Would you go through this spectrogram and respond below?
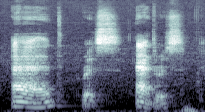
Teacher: correct but there is a different meaning between address and address address is a noun and you can see that the stress is on the first syllable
